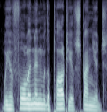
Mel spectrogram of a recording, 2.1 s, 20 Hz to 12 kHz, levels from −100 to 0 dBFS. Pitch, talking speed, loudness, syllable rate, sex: 125 Hz, 250 wpm, -16 LUFS, 6.0 syllables/s, male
